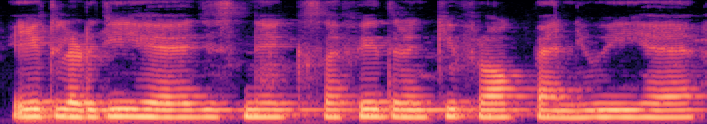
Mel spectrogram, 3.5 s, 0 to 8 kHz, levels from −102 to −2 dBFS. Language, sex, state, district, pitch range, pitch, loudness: Hindi, female, Uttar Pradesh, Lalitpur, 170-180 Hz, 175 Hz, -16 LUFS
